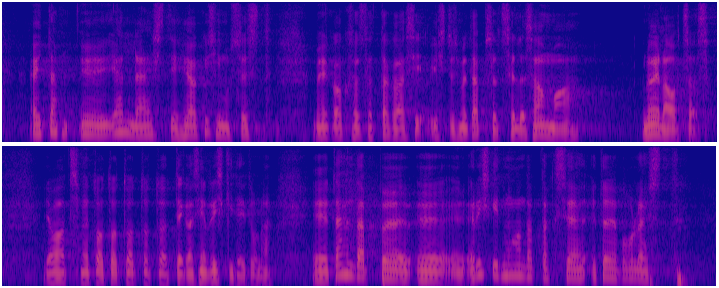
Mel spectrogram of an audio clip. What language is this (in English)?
Estonian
